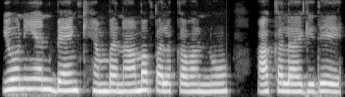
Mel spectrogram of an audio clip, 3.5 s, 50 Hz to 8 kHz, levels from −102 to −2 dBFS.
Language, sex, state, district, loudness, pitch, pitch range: Kannada, female, Karnataka, Bangalore, -14 LUFS, 240 Hz, 230-265 Hz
